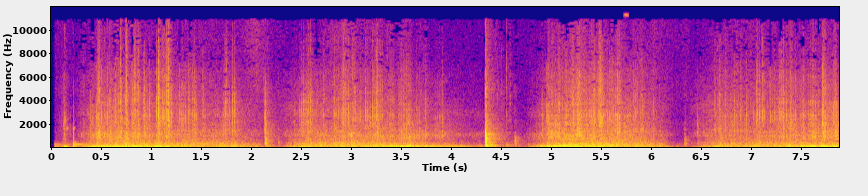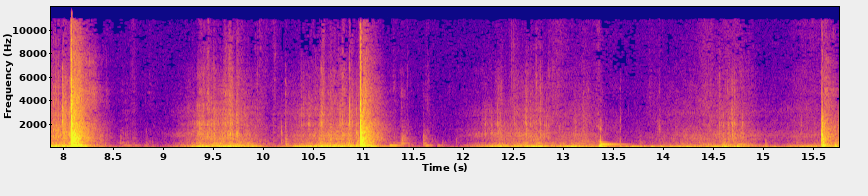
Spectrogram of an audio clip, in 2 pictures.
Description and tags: Sonicsnaps LBFR Bahar
rennes, france, labinquenais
